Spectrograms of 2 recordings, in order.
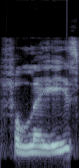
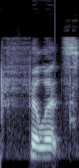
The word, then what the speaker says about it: fillets: we call these fillets it is spelled the same way that fillet is spelled but we don't call them fillets because we don't work at mcdonald's we call them phillips because we are draftsman engineers all right so i'm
